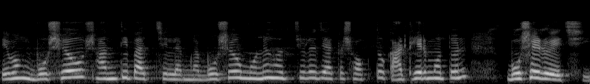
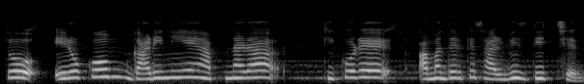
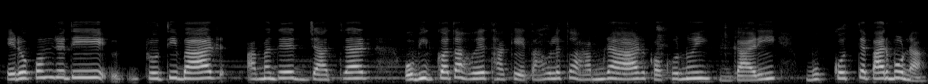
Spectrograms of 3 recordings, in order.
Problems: none marked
